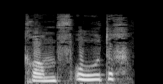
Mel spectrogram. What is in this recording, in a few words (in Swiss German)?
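"krampfoder", Alsatian; medecine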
